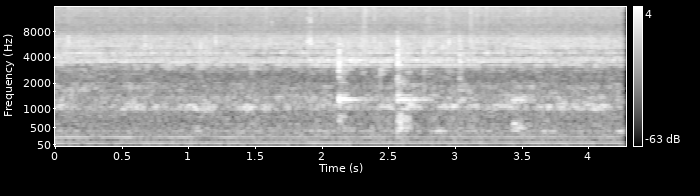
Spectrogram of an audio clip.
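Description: Chopped onions sizzling in hot oil in a pot, stirred with a wooden spatula, with a couple of short knocks of the spatula a little after halfway.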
